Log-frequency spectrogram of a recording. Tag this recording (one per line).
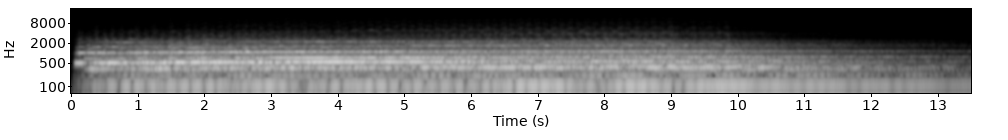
terror
spooky
horror
thrill
sound
dark
violin
ambient
sinister
creepy
strange
scary
weird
